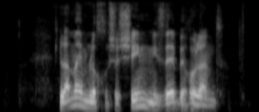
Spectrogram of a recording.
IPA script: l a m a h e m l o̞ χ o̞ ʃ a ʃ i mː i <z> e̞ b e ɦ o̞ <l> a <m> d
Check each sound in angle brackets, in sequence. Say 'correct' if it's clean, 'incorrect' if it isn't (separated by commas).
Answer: correct, correct, incorrect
